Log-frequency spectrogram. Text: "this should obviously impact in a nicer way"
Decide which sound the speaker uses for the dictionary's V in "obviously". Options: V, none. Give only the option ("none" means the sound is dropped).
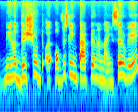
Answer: V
